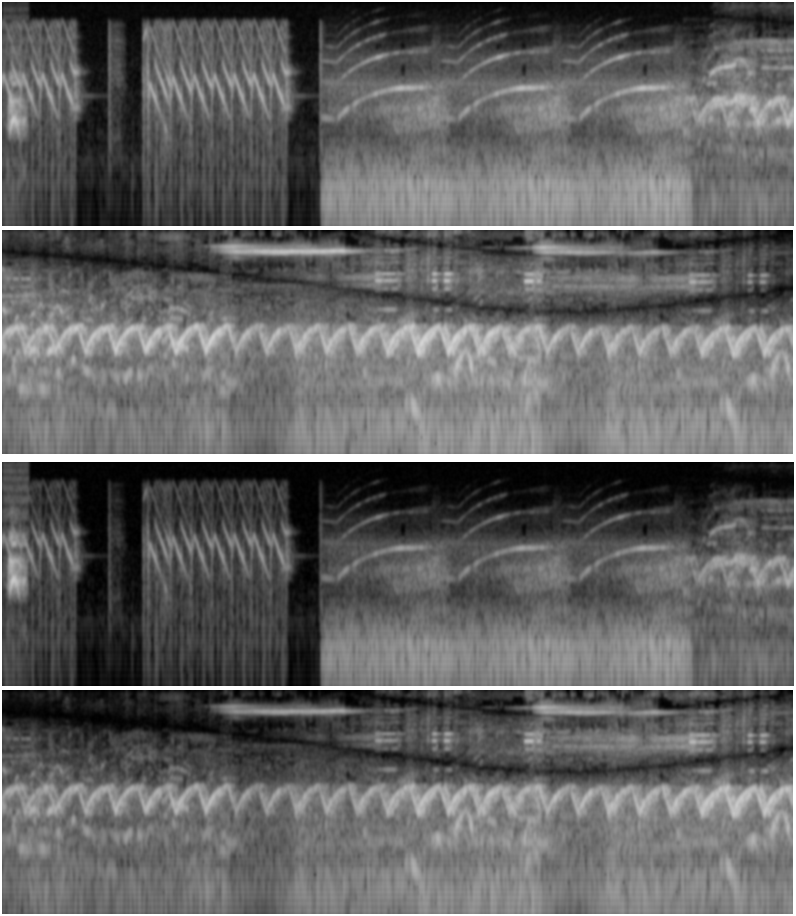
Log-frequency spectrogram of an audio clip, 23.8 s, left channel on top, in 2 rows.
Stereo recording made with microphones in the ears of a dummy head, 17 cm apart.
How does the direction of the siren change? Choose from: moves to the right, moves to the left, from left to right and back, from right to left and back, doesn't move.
moves to the right.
